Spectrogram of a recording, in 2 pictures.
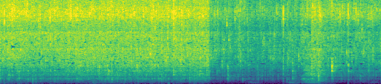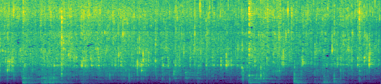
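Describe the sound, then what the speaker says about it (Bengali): Tangra fish fry in oil in a pan with a loud, steady sizzle at first, then a quieter crackle broken by occasional scrapes and pops as the pieces are moved or turned. "একটা সাইড ভাজা হয়ে গেলে অপর সাইডটা উল্টে দেবো।"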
